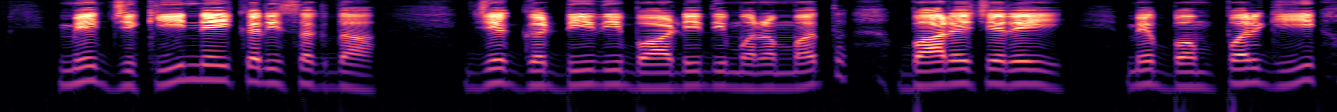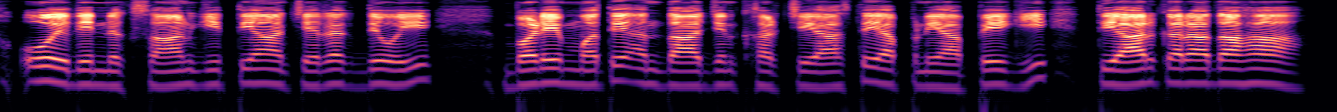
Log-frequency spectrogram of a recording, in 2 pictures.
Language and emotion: Dogri, surprised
